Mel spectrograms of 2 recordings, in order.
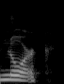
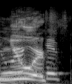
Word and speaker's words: Newark: It is pronounced by the locals as Nork.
